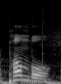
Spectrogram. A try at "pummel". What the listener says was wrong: It's called pummel. The B is silent, dude. Yeah, just pummel.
